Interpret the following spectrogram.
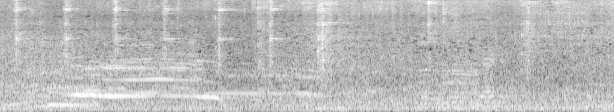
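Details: Holstein Friesian cow at a dairy farm selling cattle near Ghodegaon, Shani Shingnapur, India; a clear moo of almost two seconds starting low then jumping higher and sliding down, with farm background noise.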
